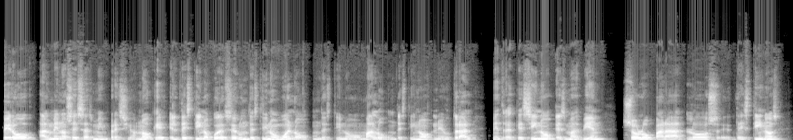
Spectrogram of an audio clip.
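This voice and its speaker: A man gives a patient grammar lesson, often asking "¿vale?" and reading example sentences slowly with stress. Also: medium pitch, fairly bright tone. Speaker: Spanish grammar teacher.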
